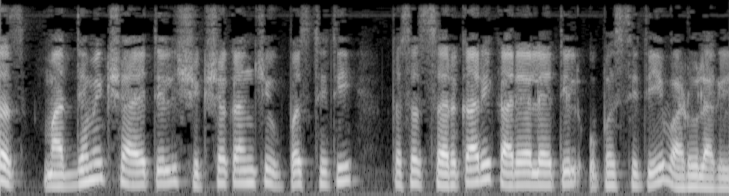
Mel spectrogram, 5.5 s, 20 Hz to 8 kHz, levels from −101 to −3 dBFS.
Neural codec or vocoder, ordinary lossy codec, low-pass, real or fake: none; none; 7.2 kHz; real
